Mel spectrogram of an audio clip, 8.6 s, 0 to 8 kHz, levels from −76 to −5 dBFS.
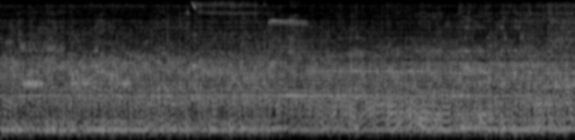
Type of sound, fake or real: fake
